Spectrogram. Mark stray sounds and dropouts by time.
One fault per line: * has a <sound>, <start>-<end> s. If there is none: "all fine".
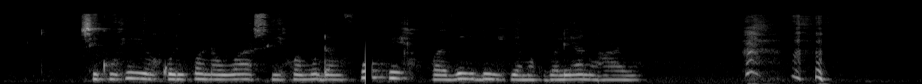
* has a dropout, 3.7-3.7 s
* has a laugh, 7.4-8.3 s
